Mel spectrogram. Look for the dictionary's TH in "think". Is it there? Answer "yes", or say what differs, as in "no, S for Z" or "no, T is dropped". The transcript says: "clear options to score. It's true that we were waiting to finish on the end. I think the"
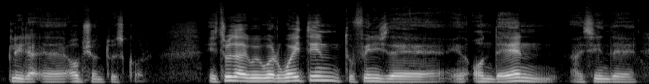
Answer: no, S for TH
